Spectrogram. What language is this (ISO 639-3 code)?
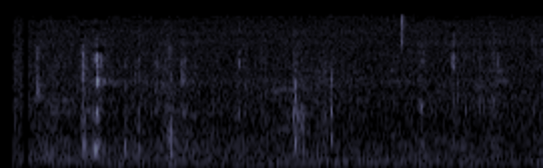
ces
